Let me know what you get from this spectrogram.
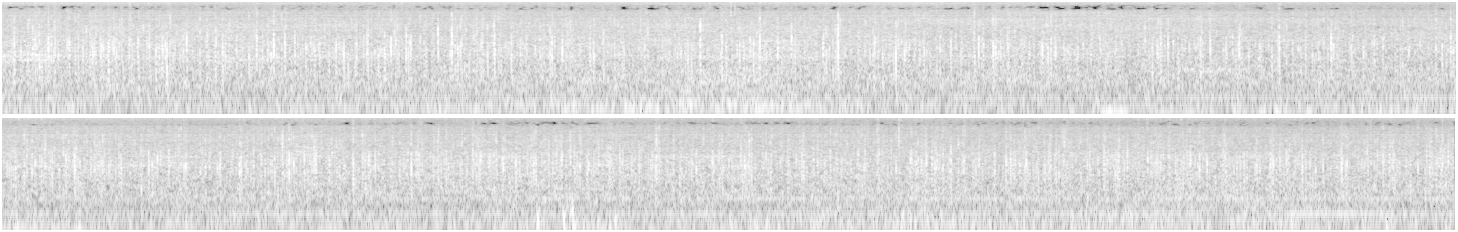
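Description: Steady rain falling on wet pavement, an even patter of many drops that holds steady throughout.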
